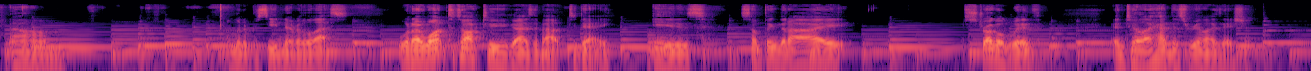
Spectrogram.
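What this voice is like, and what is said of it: Congested, stuffy voice. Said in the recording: “I now have a full-fledged cold. You can probably hear it in my voice.”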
